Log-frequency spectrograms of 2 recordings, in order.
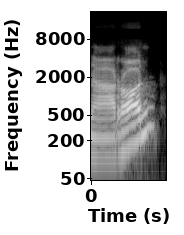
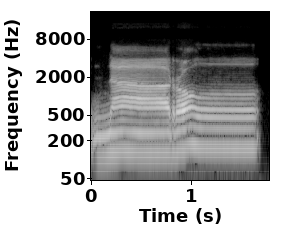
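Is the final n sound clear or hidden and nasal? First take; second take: clear; hidden nasal. First: The final n is pronounced clearly. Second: The final n is hidden in a nasal sound. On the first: The speaker calls it wrong. "bukan naron" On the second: The speaker calls it right. "tapi narong"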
